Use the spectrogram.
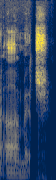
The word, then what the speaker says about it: homage: you call that brand I would call that one homage silent h even though you're changing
